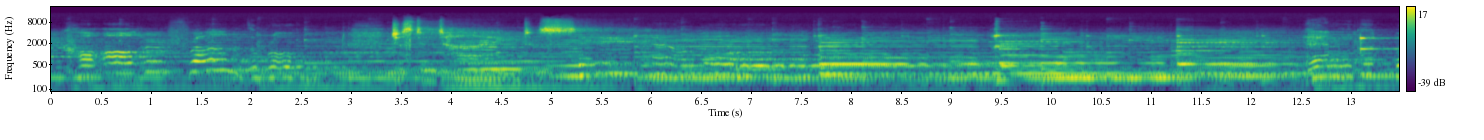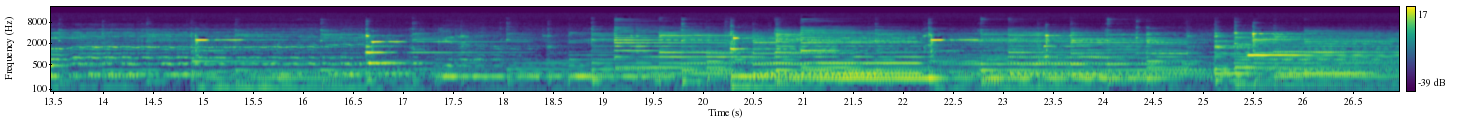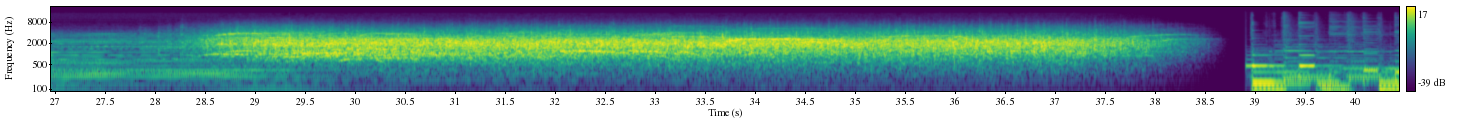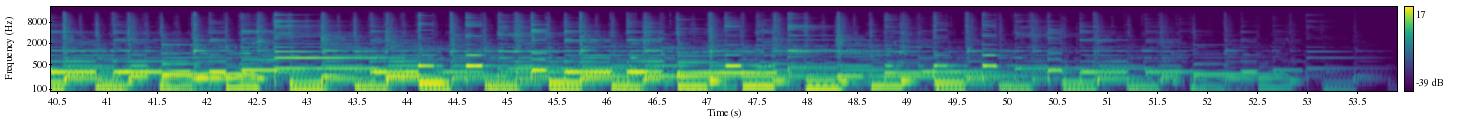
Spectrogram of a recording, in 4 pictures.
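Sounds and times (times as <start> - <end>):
strummed guitar country track: 0.0 - 30.0, 38.9 - 53.9
live country song with acoustic guitar: 0.0 - 30.6, 39.0 - 53.6
audience applauding: 28.0 - 38.7.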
